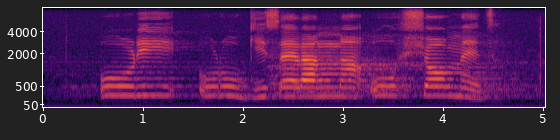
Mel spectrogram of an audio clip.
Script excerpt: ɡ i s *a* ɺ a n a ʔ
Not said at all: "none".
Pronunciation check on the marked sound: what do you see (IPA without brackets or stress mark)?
ɛ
